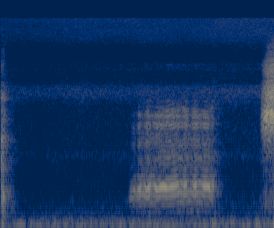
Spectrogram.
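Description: A sheep gives one wavering, moderately loud bleat lasting under a second, with a quiet background before and after.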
